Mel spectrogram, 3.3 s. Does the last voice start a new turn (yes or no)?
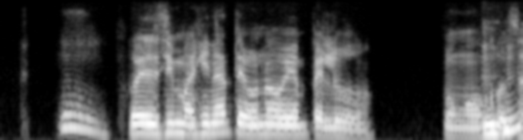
yes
